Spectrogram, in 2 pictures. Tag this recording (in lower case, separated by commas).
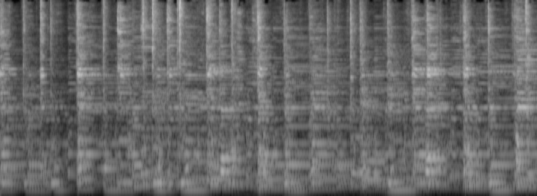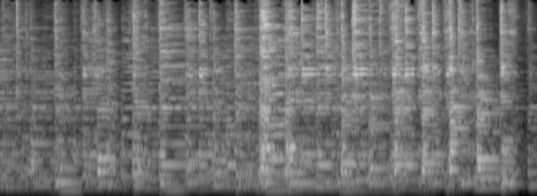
bluegrass, playing banjo, banjo, plucked string instrument, musical instrument, music, country, acoustic guitar, guitar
